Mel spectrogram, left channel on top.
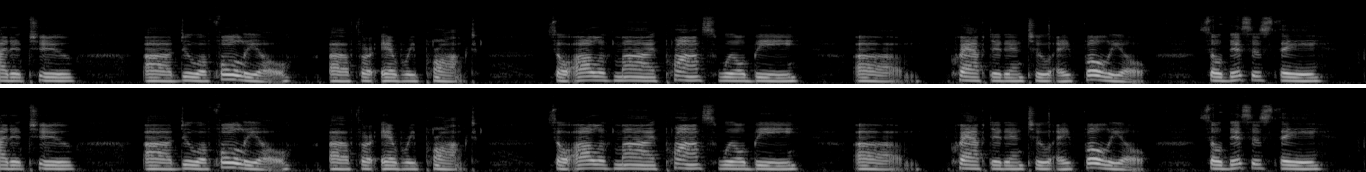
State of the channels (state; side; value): identical; both; correlation 1.00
